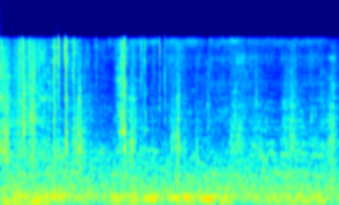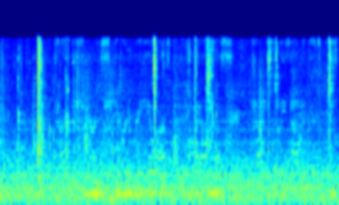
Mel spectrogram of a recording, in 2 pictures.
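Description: Wavy potato chips being chewed: scattered, irregular crisp crunches at a low level, with a low hum underneath during the first few seconds.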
